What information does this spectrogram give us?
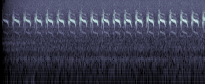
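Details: Rufous-eared warbler singing in Karoo National Park: a fast, steady series of identical high, thin notes, each dropping slightly in pitch, repeated about eight times per second for the whole stretch, with light background noise.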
